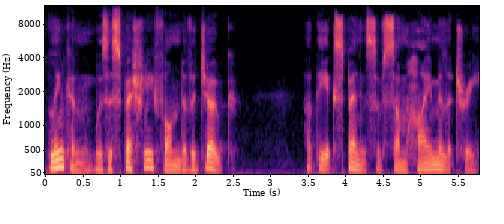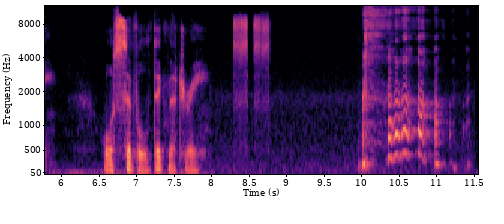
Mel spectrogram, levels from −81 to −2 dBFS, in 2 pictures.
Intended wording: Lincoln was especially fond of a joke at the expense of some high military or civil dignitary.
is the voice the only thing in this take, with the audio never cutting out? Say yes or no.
no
